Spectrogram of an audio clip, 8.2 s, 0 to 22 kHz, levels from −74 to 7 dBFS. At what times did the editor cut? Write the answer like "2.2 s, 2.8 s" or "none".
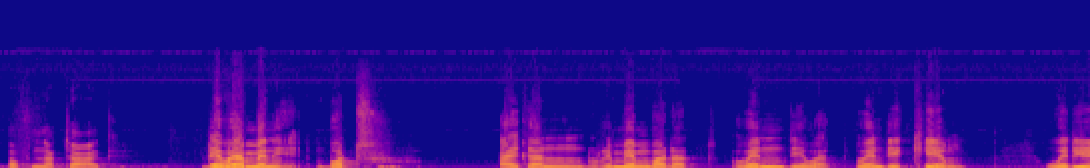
1.2 s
